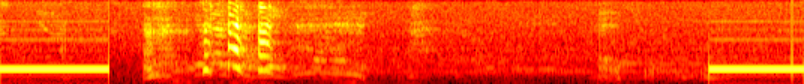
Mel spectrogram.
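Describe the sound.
A telephone ringback tone sounds as a call to a customer goes unanswered. A steady mid-pitched tone is followed by a pause with muffled talk, then the tone returns, all with narrow phone-line quality.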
